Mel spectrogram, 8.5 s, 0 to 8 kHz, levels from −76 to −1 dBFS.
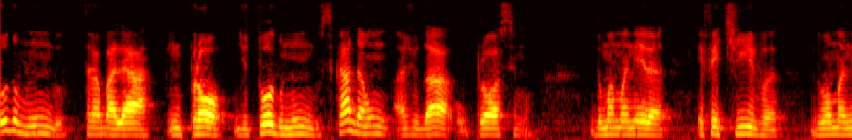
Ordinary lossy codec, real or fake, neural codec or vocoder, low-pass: MP3, 48 kbps; fake; codec, 16 kHz in and 24 kHz out, 2.2 kbps, FireRedTTS-2 codec; 7.2 kHz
